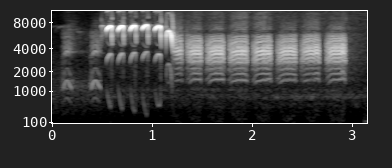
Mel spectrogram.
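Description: Black-capped Chickadee: a few thin, high 'chick-a' notes, then about eight buzzy, hoarse 'dee' notes in a steady run, roughly four each second.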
